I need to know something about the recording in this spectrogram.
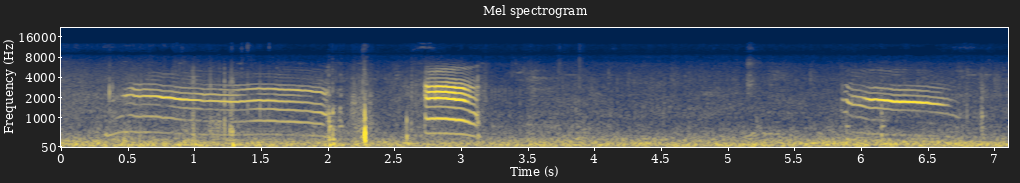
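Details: A friendly brown tabby stray cat in a park gives three loud, clear meows while following behind: a long drawn-out one, a short sharp one, then a slightly falling one. Steady outdoor hiss and a single click behind.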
